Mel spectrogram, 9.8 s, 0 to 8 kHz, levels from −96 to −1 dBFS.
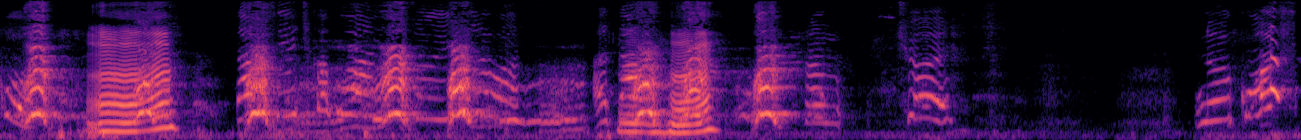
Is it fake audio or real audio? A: real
